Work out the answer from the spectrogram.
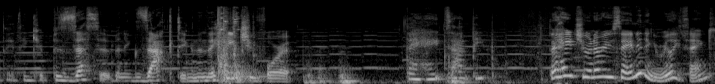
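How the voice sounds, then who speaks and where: A woman's voice: medium pitch, vocal fry. Woman playing an anxious young woman pleading. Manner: pleading, swings between whispers and outbursts. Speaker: actress performing a monologue. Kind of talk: dramatic monologue.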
